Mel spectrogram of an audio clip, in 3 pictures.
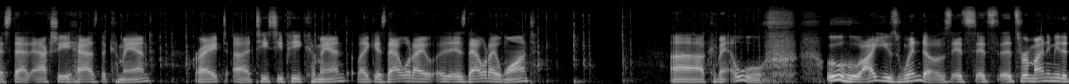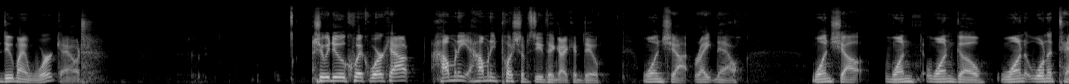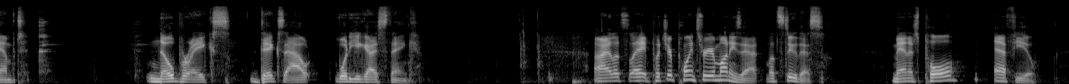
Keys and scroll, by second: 0.0-8.1 typing.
